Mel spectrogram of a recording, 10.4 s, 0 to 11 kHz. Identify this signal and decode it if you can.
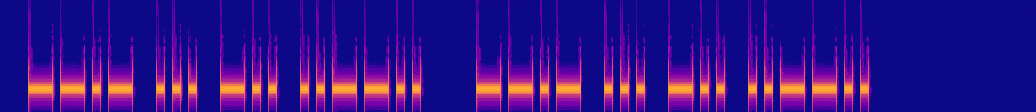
Morse code, heard as a keyed tone, about 15 wpm, 700 Hz. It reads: QSD? QSD?
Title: Q-Codes Repeated 3x 15wpm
